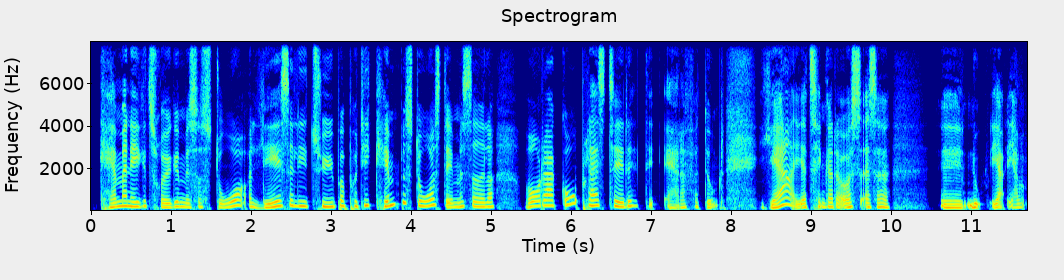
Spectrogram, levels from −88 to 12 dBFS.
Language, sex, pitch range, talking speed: Danish, female, 170-235 Hz, 190 wpm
